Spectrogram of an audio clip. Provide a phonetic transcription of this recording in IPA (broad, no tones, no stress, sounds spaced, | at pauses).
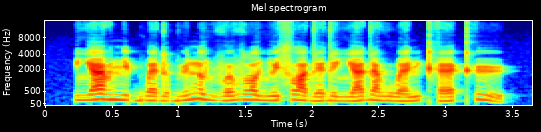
ʎ æ v nʲ ɛ b w ɛ d ɵ b y n o ʎ v ɵ v lˠ y ʎ y sʲ lˠ ɛ d e d e ʎ æ d æ v w ɛ nʲ kʰ ɛ kʰ y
